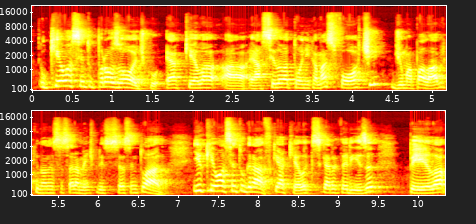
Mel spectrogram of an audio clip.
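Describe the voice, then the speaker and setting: A man's voice: high-pitched, a little mellow, reverberant. A Brazilian man teaching a grammar lesson, affectionately calling his students "my loves" and drawing out filler sounds. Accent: Brazilian Portuguese.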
